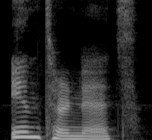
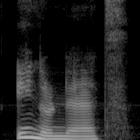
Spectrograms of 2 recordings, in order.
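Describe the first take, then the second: First: Internet with a clear T, in-ter-net; careful internet. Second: Internet with the T dropped, inner-net; American internet. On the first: Teacher demonstrating internet with a full T. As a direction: say internet with the T sounded. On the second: Teacher demonstrating internet with a silent T. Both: Shown as a demonstration.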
